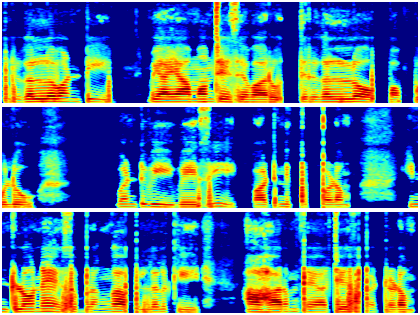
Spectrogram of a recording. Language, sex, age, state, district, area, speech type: Telugu, female, 45-60, Andhra Pradesh, Kakinada, rural, spontaneous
